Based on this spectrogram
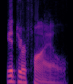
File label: "interfile", American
